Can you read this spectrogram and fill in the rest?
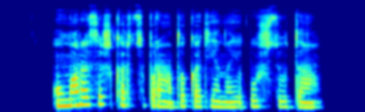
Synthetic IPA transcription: ʊmɐɾɐsɪʃkɐɾt̪sʊpɾɑːt̪oːkɐt̪jɪnɐɪʔʊʃʲsʲuːt̪ɐ

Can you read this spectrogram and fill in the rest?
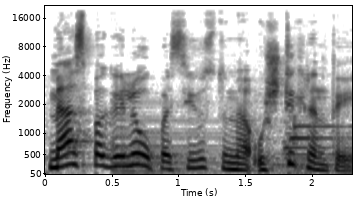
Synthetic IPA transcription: mʲɛspɐɡɐlʲɛʊpɐsʲɪjust̪ʊmʲɛʔʊʃʲt̪ʲɪkɾʲɪnt̪ɐ̰ɪ

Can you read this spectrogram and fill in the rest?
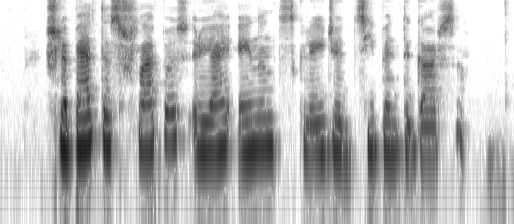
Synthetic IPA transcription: ʃʲlʲɛpʲæːt̪ʲɛsʃlˠɑːpʲosɪɾjæjʔɛɪnɐnt̪sklʲɛɪd͡ʒʲɛsʲiːpʲɛnʲt̪ʲɪɡɑɾsɐ

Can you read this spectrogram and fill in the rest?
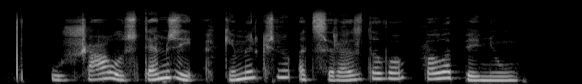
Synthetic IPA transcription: uʂaːlostʰamzijaɡʲɪmɪrkʲʃnuʔatsɪrazdavopalapɪnʲuw

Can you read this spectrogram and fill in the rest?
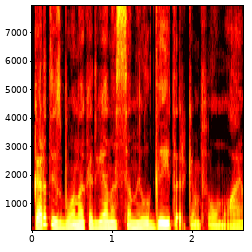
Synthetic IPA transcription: kɐɾt̪ɐɪsbuːnɐkɐt̪ʋʲiɛnɐsʲsʲɛnɐɪlˠɡɐɪt̪ɐ̰ɾʲkʲɪ̰mfʲɪ̰lˠmuɔjɛm

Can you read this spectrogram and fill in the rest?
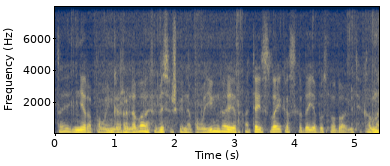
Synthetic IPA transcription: t̪ɐɪnʲeːɾɐpɐʋoːjɪŋɡɐʒɐlʲɛʋɐʋʲɪsʲɪʃkɐɪnʲɛpɐʋoːjɪŋɡɐɪrɐt̪ʲɛɪsslˠɐɪkɐskɐd̪ɐjiɛbʊsnɐʊd̪oːjɛmʲɪtʲiːkɐlˠnɐ

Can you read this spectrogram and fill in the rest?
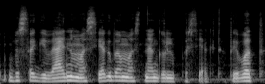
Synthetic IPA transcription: ʋʲɪsɐɡʲiːʋʲæːnʲɪmɐsʲiɛɡd̪ɐmɐsnʲæɡɐlʲʊpɐsʲḭɛkt̪ʲɪt̪ɐɪʋɐt̪

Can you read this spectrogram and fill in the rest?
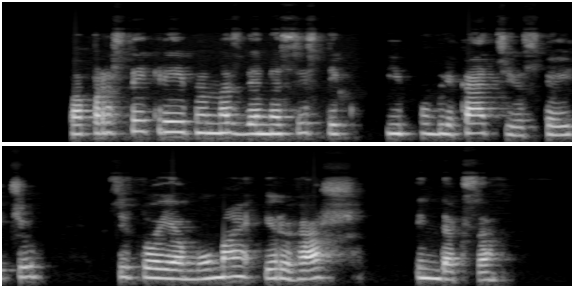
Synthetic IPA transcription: pɐpɾɐst̪ɐɪkɾʲɛɪpʲɛmɐsd̪ʲeɛmʲɛsʲɪst̪ʲɪk | iːpʊbʲlʲɪkɑːt̪sʲɪjuːskɐɪt͡ʃʲuː | sʲɪt̪uɔjɛmʊmɑːɪɾɣɑʃ | ɪnʲd̪ʲɛksɑ

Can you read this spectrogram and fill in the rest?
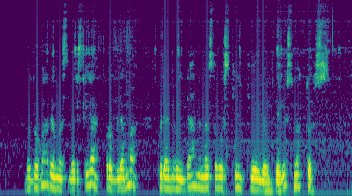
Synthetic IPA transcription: ʋɐd̪oːʋɑːʋʲɪmɐsʋʲɛɾʲt̪ʲlʲɛpɾɔbʲlʲɛmɐ | kʊɾʲæːɡʲʋʲɪlʲd̪ʲæːnɐmʲɛsɐʋoːsʲkʲɪlʲt̪ʲijɛjɛʊd̪ʲʋʲɛjʊsmʲɛt̪ʊs

